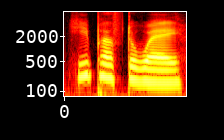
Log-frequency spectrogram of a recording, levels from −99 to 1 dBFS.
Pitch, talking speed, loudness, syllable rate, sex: 185 Hz, 145 wpm, -14 LUFS, 4.5 syllables/s, female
